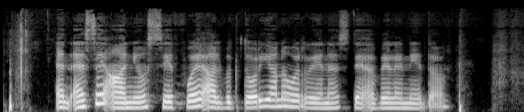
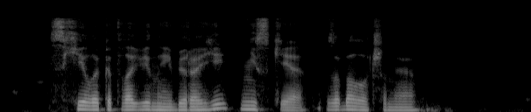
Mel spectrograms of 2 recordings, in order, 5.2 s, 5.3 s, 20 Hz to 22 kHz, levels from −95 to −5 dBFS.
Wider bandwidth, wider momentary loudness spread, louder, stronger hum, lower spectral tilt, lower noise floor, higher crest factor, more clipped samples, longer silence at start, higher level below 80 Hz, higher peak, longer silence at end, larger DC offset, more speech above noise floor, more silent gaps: first, 15 kHz vs 11.5 kHz; first, 12 LU vs 8 LU; first, -17 LUFS vs -49 LUFS; neither; about the same, -6.5 dB/octave vs -6 dB/octave; second, -52 dBFS vs under -90 dBFS; about the same, 16 dB vs 18 dB; neither; second, 0.1 s vs 0.5 s; first, -52 dBFS vs -76 dBFS; first, -2 dBFS vs -32 dBFS; second, 0.65 s vs 0.95 s; neither; second, 36 dB vs over 42 dB; neither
